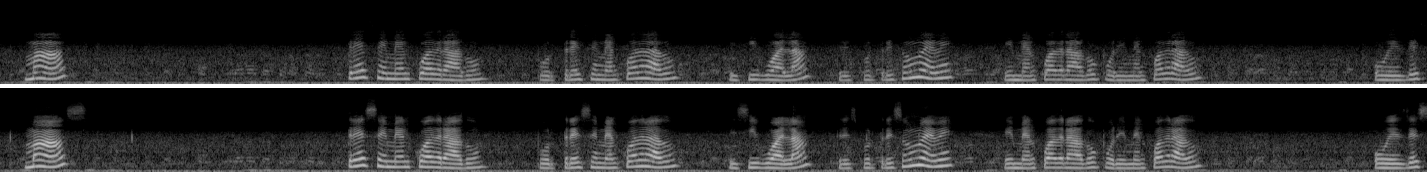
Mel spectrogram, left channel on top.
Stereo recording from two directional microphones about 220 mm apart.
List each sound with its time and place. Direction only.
0.3 s a woman's voice: 25° right (ahead or behind)
3.4 s a woman's voice: 20° right (ahead or behind)
13.8 s a woman's voice: 20° right (ahead or behind)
